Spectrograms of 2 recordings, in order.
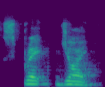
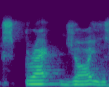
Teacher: The R sound has gone missing.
